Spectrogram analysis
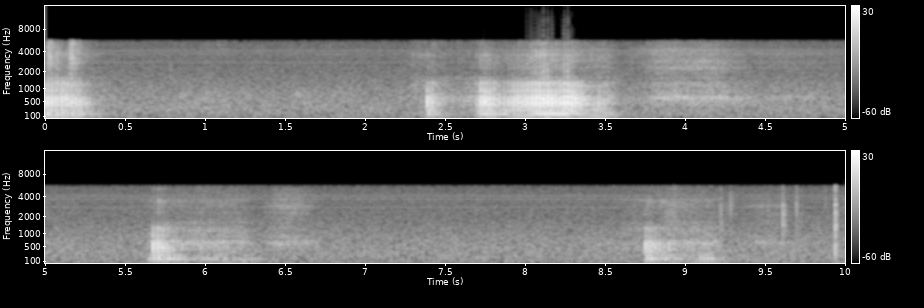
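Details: Three loud, rough, rattling snores spaced a few seconds apart, with quiet between breaths, from a sleeping subject; snoring.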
